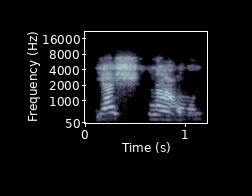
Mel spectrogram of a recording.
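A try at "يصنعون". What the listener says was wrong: Lidahnya hurufnya diletakkan di ujung lidah. Jangan tengah. Kalau tengah jadinya yash. Nah, itu tengah lidah.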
